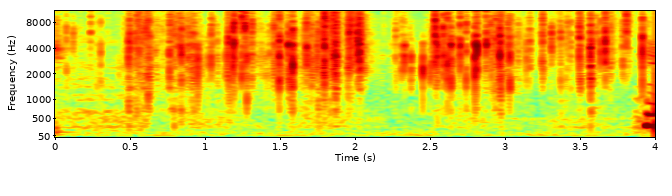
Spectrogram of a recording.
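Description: A crinkly plastic blind-bag wrapper crackling in irregular bursts as it is squeezed and twisted to push the toy figure out, with a short lull about two seconds in.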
